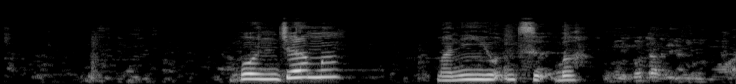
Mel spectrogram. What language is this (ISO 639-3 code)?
mhk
